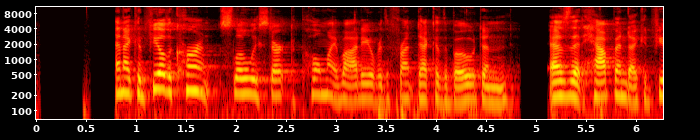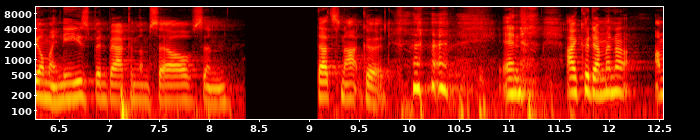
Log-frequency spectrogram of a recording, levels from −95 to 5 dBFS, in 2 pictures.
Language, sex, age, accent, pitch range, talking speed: English, female, 50-69, American, 150-190 Hz, 200 wpm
